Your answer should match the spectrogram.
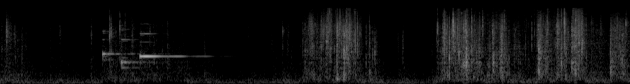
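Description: Clear plastic bags around packaged children's T-shirts crinkling in bursts as they are handled. About a second in there is a brief high tonal chirp, the loudest sound.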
